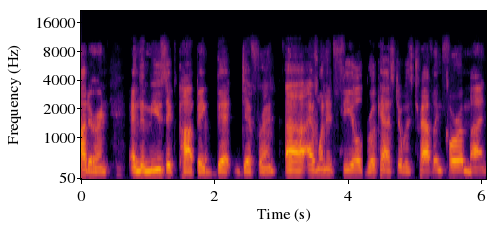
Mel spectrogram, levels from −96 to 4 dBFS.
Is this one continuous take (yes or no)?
no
